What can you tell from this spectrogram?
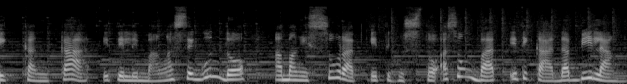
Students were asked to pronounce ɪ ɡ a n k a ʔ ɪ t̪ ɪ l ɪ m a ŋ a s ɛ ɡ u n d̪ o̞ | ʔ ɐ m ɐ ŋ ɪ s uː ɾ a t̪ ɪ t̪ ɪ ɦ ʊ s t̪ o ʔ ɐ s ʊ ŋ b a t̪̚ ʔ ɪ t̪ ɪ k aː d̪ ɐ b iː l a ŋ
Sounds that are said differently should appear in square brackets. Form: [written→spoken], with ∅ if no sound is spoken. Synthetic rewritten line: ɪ [ɡ→k] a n k a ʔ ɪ t̪ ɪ l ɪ m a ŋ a s ɛ ɡ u n d̪ o̞ | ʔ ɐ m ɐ ŋ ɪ s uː ɾ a t̪ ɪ t̪ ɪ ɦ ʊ s t̪ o ʔ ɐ s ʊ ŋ b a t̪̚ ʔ ɪ t̪ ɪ k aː d̪ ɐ b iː l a ŋ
